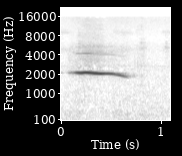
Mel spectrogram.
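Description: An African grey parrot gives a single clear, steady whistle of about half a second, held level and dipping slightly at the end, in a quiet room.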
